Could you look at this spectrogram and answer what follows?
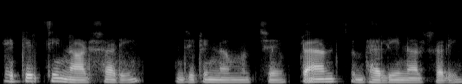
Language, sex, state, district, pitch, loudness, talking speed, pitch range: Bengali, male, Chhattisgarh, Raipur, 110 Hz, -23 LUFS, 130 wpm, 105-125 Hz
